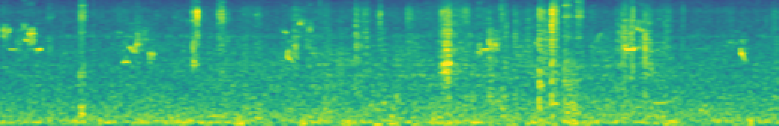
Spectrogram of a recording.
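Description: Birds chirping, with short high calls scattered throughout, and a few sharp clicks around the middle.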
